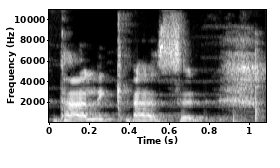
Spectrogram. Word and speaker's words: phthalic acid: P is silent, phthalic acid.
